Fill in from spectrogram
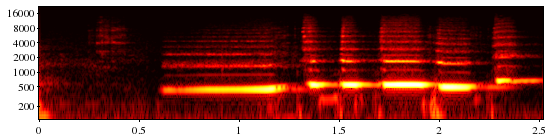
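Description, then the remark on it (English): A professional slide whistle plays a steady tone that bends slightly upward, then a string of short, breathy toots at shifting pitches, fairly loud with no talking. “That's why that's a professional slide whistle.”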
